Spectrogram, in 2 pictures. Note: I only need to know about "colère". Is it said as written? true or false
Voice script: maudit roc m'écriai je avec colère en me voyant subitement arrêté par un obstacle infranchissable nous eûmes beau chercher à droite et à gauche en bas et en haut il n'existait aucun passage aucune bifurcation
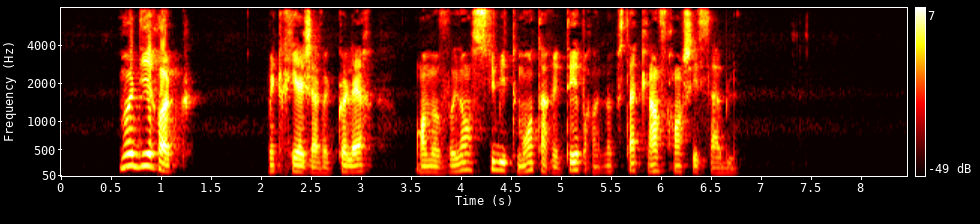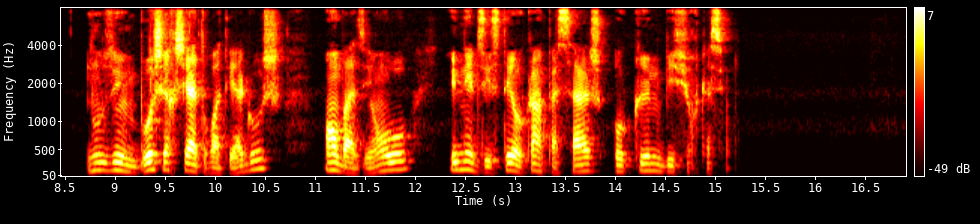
true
